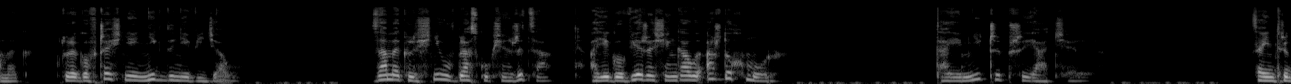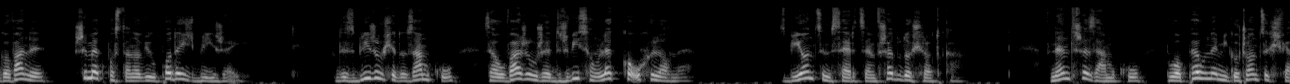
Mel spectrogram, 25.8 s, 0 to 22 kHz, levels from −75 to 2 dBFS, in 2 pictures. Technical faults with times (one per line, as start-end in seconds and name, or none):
none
